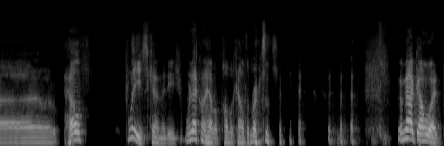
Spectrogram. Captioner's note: laughs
